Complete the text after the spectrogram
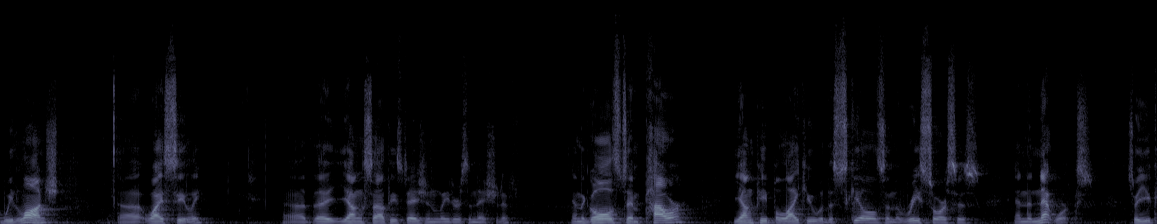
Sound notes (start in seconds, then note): none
